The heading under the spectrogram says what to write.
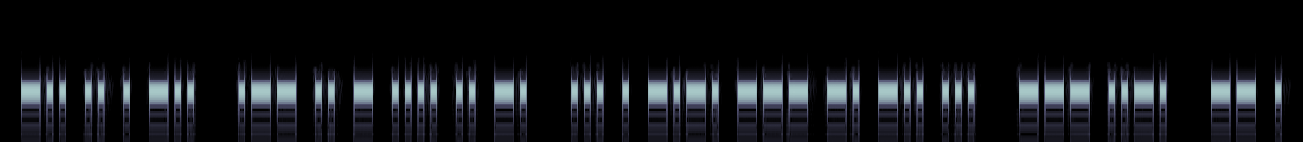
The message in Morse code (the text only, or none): DIED WITHIN SECONDS OF ME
